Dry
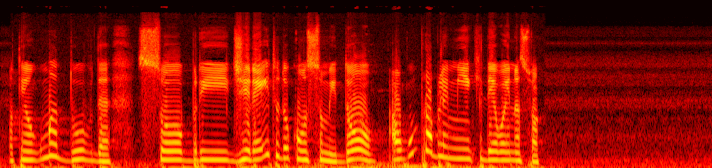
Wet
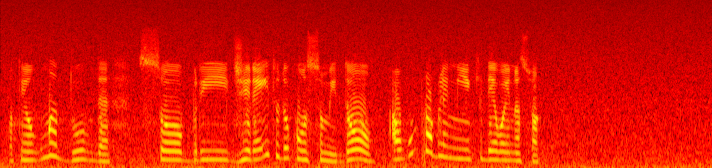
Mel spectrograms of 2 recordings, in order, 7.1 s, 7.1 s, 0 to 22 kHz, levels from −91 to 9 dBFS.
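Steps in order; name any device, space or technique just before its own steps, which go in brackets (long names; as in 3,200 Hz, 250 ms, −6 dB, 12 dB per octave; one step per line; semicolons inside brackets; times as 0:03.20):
horn gramophone (band-pass filter 200–4,200 Hz; parametric band 1,100 Hz +11 dB 0.41 octaves; tape wow and flutter; pink noise bed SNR 12 dB)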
